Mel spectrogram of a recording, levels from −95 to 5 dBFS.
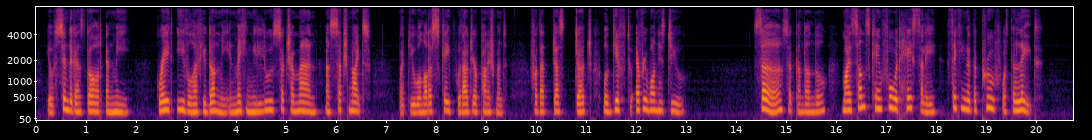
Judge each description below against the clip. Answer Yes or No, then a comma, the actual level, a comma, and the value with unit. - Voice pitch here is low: No, medium, 180 Hz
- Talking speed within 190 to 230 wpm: No, average, 160 wpm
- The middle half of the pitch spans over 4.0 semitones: No, average, 3.3 semitones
